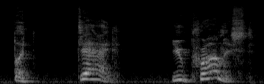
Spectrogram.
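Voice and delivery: put-on high child's voice, pleading; young son protesting to his dad, high and pleading; little boy. A narrator's reading. Billy voiced by reader.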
